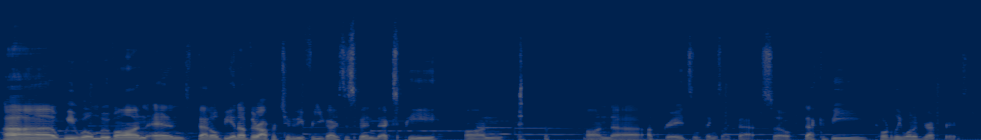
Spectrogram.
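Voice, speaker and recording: A man running a tabletop game, narrating and chatting off the cuff in a casual, halting way. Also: medium pitch, vocal fry, soft background music. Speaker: game master.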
